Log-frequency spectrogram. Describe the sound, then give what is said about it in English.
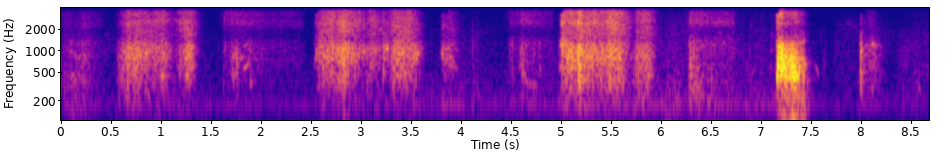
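A series of breathy nasal bursts, someone blowing their nose in several honking pushes with short pauses between, ending in one sharper, louder blast. “All right, let me blow my nose”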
